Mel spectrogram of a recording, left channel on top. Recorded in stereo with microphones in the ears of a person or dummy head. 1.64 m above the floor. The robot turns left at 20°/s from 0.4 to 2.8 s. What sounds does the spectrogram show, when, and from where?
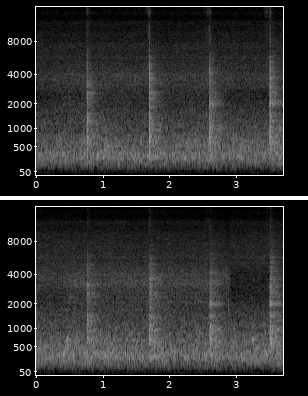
0.8 s chopping: 70° left (ahead or behind), 1.5 m; by 3.6 s 50° left (ahead or behind), 1.5 m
